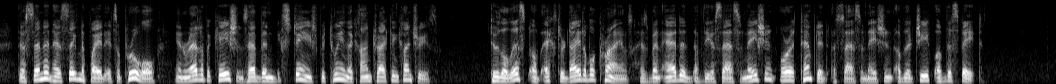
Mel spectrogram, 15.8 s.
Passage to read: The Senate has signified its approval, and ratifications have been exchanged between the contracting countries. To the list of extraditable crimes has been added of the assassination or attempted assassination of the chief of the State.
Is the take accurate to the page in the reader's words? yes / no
yes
